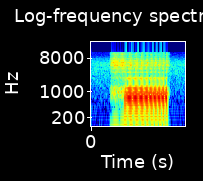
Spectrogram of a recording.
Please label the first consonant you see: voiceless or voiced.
voiced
